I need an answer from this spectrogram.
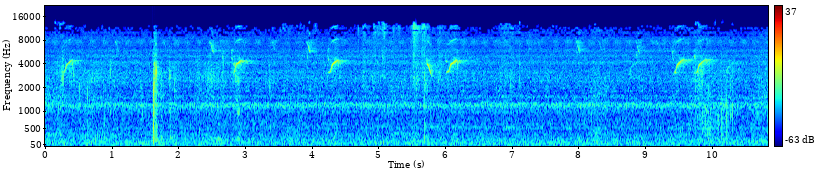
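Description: Small birds giving short, quick upward-sweeping chirps, scattered singly and in pairs, over a faint steady hum. One sharp snap, like a twig breaking underfoot, stands out about a second and a half in.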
